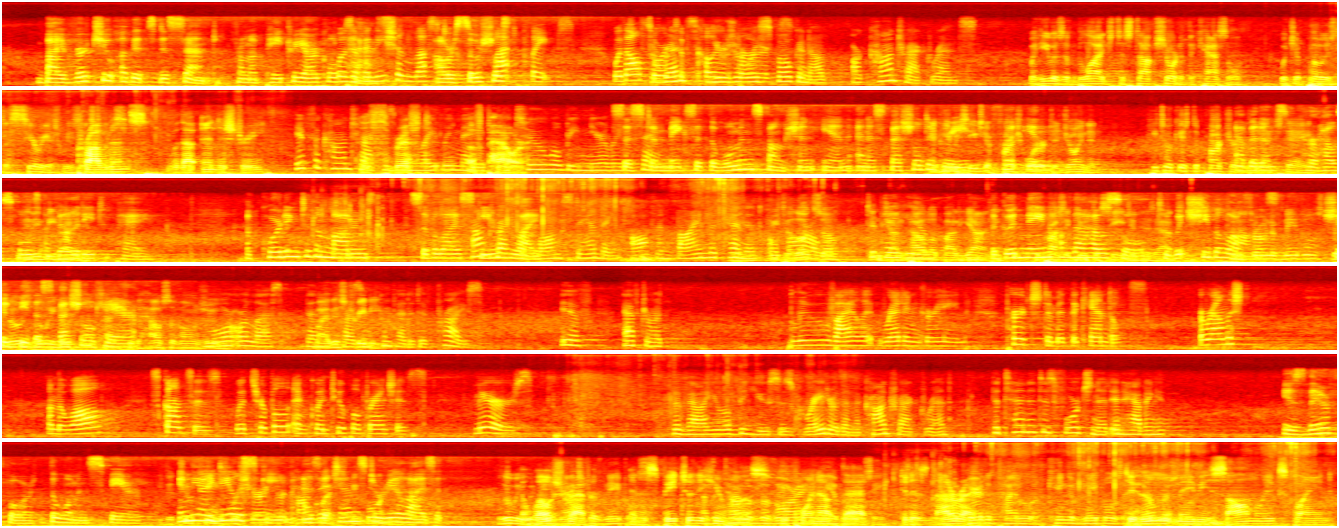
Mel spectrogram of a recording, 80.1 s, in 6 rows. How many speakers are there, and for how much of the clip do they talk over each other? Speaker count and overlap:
five, about 35%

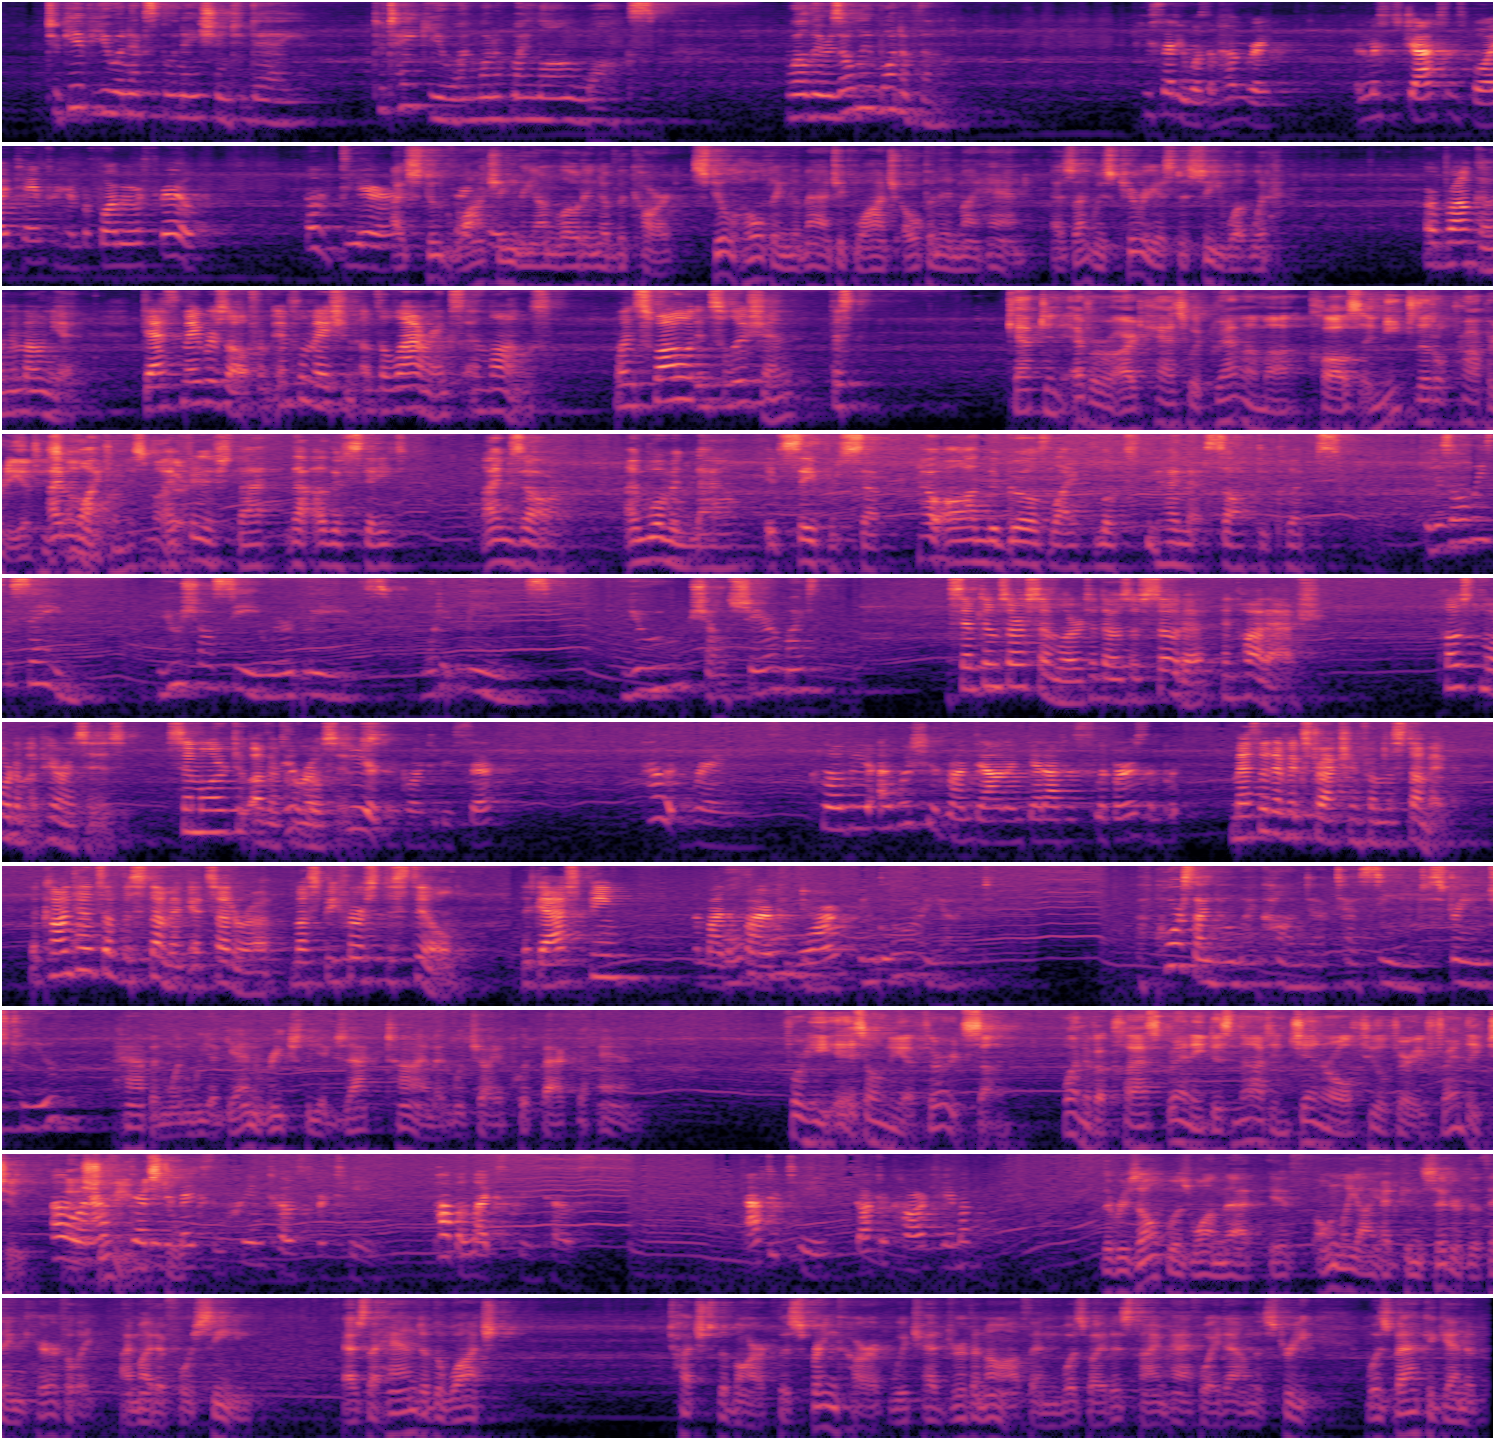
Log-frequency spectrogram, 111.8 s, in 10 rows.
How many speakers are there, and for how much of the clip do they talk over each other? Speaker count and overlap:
six, about 5%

